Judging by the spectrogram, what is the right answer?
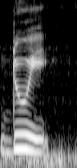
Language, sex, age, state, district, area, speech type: Assamese, female, 30-45, Assam, Dibrugarh, rural, read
